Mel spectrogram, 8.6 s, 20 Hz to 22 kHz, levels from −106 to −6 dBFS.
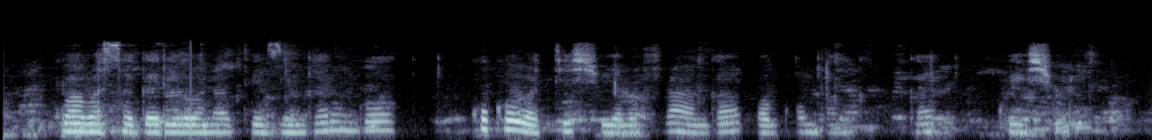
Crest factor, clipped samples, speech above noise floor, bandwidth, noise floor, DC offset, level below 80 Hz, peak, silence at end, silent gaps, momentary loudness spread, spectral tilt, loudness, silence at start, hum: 20 dB; under 0.1%; 24 dB; 7.4 kHz; -58 dBFS; under 0.1%; -74 dBFS; -16 dBFS; 0.2 s; none; 20 LU; -6.5 dB/octave; -34 LUFS; 0.05 s; none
